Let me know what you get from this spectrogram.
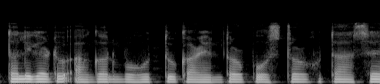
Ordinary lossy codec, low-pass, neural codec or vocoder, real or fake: none; 7.2 kHz; none; real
